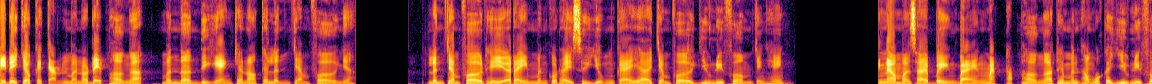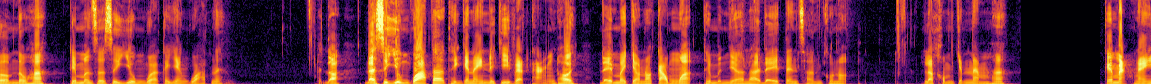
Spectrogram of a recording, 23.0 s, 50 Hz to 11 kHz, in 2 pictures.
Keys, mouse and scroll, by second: 1.6 click, 2.6 middle click, 2.8-3.5 scroll down 1, 3.5-3.8 scroll up 2, 3.6 F4, 3.8 F4, 4.6 click, 8.5 KP_0, 8.6 KP_Decimal, 9.7 middle click, 11.2 click, 13.5 middle click, 14.3-14.8 scroll up 1, 15.6 F4, 17.8 click, 18.8 KP_0, 19.0 KP_Decimal, 19.5 KP_5, 20.2 middle click, 20.9 F4, 21.3-21.8 scroll down 1, 21.9 scroll down 1, 22.0 alt+middle click, 22.2 scroll up 1, 22.3 alt+middle click.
